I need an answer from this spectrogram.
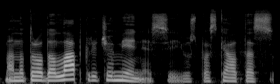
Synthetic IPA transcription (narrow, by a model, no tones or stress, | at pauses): mɐnɐt̪ɾoːd̪oːlˠɑːpkɾʲɪt͡ʃʲoːmʲeːnʲɛ̰sʲḭːjuːspɐsʲkʲɛlˠpt̪ɐs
